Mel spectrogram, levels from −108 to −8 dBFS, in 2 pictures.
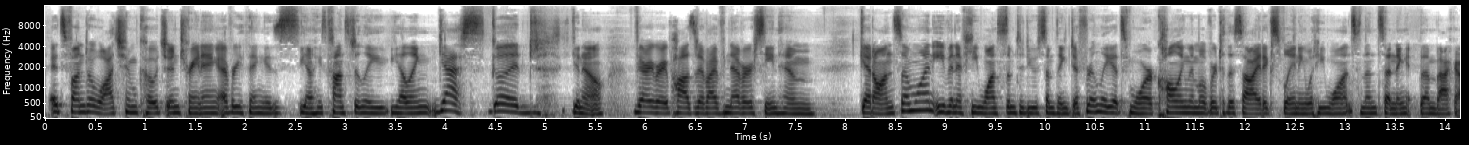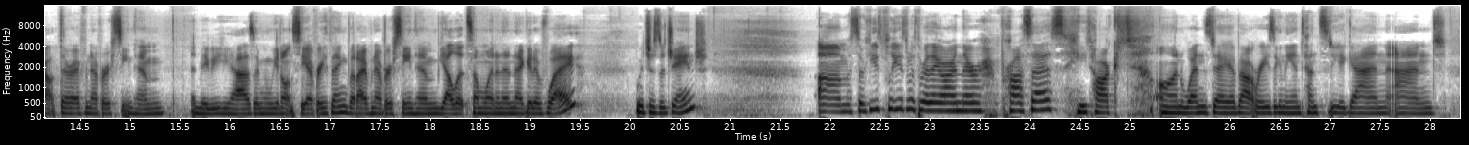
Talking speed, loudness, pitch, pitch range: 230 wpm, -19 LUFS, 180 Hz, 170-200 Hz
